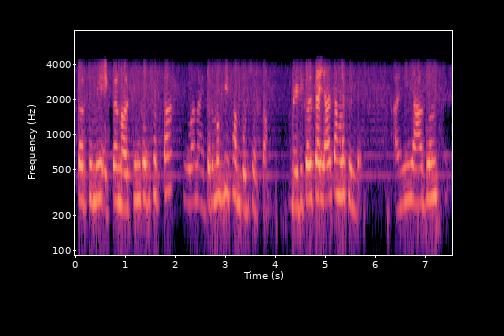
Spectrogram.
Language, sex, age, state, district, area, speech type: Marathi, female, 18-30, Maharashtra, Wardha, rural, conversation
